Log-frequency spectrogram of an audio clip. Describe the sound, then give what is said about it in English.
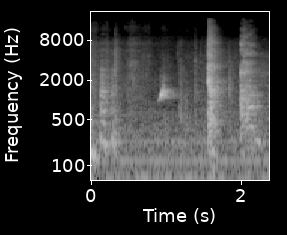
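A single short whistle, a quick rising note at moderate volume, followed by two breathy, noisy bursts like sharp exhales, over quiet background noise. “You're about to whistle, and then stab!”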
